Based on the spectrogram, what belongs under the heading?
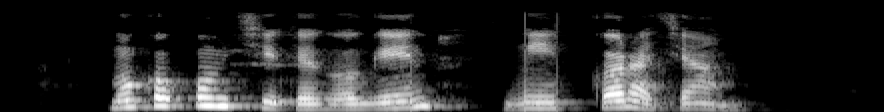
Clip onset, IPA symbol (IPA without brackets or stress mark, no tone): m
